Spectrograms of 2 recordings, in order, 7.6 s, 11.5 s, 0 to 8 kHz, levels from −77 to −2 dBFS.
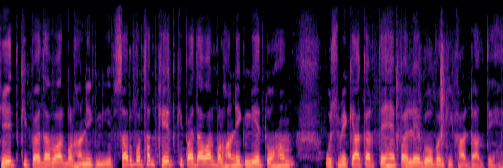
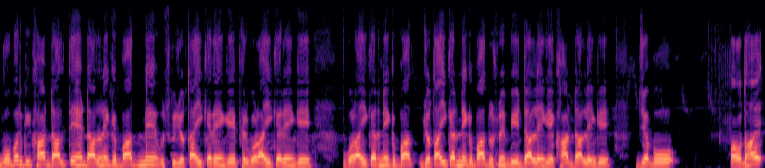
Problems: background sounds at intervals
